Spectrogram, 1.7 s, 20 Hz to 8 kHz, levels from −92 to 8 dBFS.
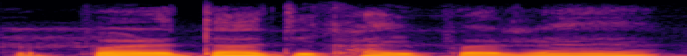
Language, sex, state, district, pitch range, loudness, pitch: Hindi, male, Jharkhand, Deoghar, 130-145 Hz, -17 LUFS, 135 Hz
